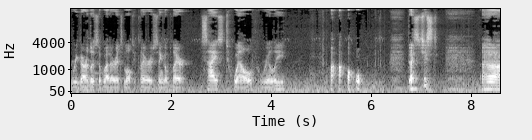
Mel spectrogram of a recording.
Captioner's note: ding; laughs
